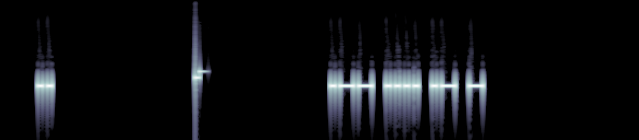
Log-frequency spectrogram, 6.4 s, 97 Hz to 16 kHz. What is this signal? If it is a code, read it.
Morse code, heard as a keyed tone, about 23 wpm, 700 Hz. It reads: I WHAT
